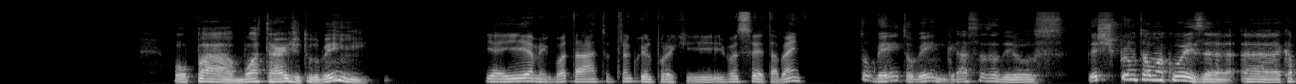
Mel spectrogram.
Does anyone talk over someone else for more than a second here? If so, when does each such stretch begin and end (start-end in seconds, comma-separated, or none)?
none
